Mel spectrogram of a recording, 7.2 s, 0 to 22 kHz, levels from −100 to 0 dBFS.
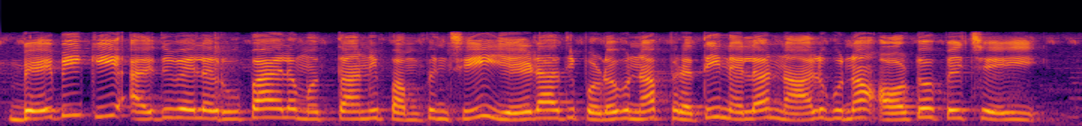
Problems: none marked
